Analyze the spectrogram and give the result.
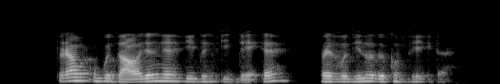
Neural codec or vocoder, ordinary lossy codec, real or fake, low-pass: codec, 16 kHz, 1 kbps, FunCodec, trained on LibriTTS, 50 frames a second; none; fake; 5.4 kHz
